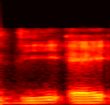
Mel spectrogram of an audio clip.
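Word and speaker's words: dağ: Da means mountain, but when you write it, it became D A and soft G. And as a result, you'll read it like not like da, but you'll uh pronounce it like da. Like, you go a little bit down, then little bit up after the uh soft G.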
